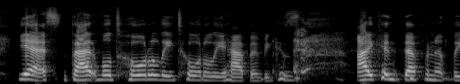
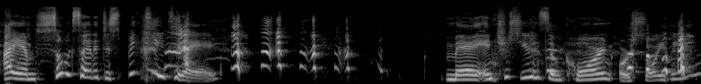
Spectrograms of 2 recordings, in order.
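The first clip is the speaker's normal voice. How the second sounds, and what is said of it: Generic American accent. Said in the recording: “talk like a generically accented white person in the United States ... I'm doing it now ... You nailed it.”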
